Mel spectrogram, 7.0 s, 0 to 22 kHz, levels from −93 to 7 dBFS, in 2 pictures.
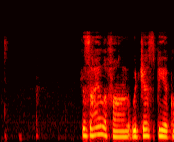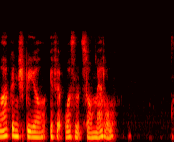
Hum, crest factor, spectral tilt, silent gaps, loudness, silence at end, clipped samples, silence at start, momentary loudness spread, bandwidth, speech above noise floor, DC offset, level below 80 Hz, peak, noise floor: none; 18 dB; -7 dB/octave; none; -31 LUFS; 1.2 s; under 0.1%; 1.65 s; 7 LU; 8.8 kHz; 50 dB; under 0.1%; -74 dBFS; -14 dBFS; -80 dBFS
